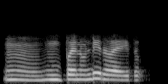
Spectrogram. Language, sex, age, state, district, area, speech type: Telugu, female, 18-30, Telangana, Siddipet, urban, conversation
